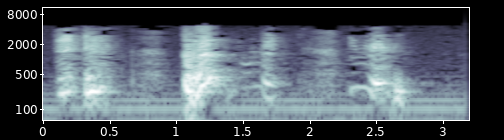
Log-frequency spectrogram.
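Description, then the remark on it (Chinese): A man's voice imitates coughing, a series of short throaty coughs and throat-clearing bursts in uneven groups, moderately loud, with no other talking. In a storytelling performance, he imitates King Zhou coughing impatiently behind the dragon curtain. “纣王等啊等啊，一看俩人谈起了没完了，没理自己这个茬，他就有点等不及了，在龙帘后头直咳嗽。”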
